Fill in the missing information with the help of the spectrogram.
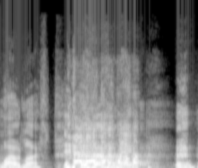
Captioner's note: group laughs; laughs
